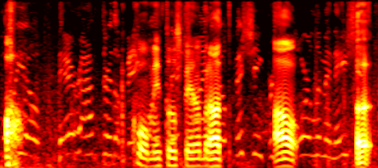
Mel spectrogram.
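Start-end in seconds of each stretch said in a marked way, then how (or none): 3.4-4.6 in pain. Real, not acted. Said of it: "Pizda sem si nabil nogo".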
